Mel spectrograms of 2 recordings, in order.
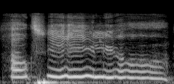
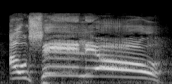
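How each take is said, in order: First: It is cried with a hoarse, tired voice. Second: It is shouted loudly with full strength.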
